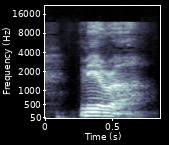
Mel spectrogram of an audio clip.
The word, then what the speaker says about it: Meera: Well, the easiest way is to pronounce my name as Mera.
